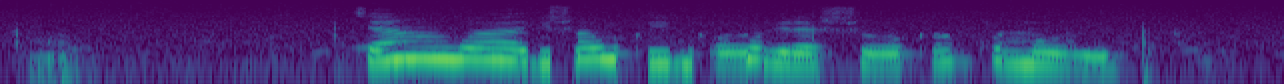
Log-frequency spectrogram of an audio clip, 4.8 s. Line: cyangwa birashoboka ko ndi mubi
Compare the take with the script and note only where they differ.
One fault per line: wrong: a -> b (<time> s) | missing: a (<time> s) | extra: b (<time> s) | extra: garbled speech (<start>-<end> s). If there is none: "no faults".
extra: garbled speech (2.0-2.9 s)
missing: ndi (3.7 s)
